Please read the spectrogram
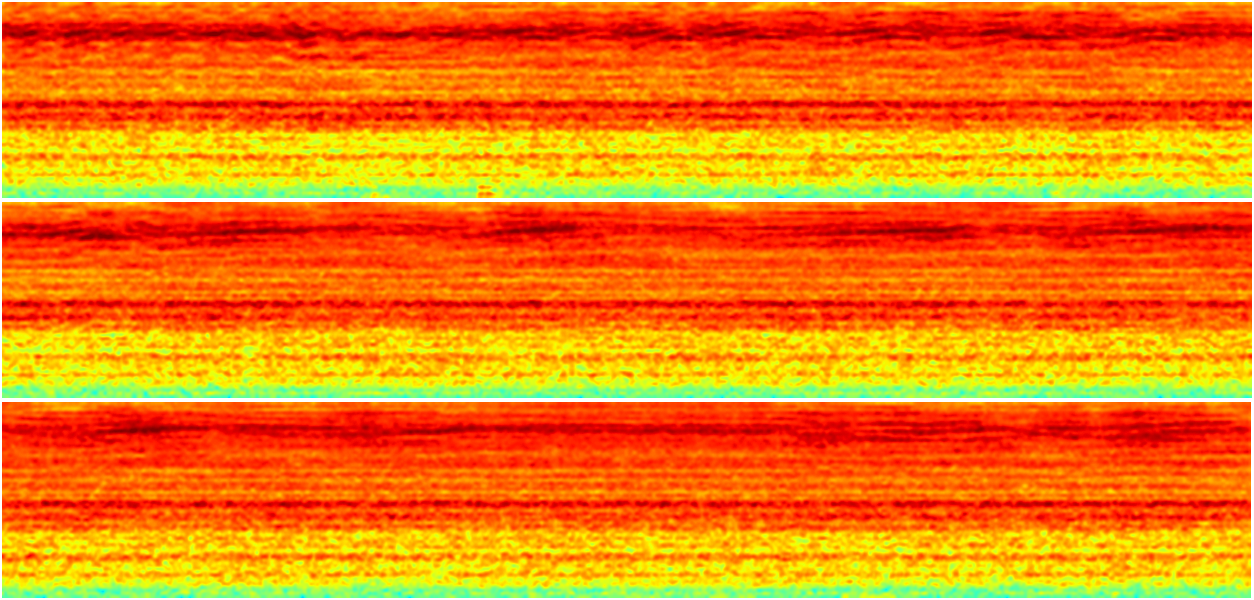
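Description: Hot air rework station blowing steadily, reflowing the solder to seat a new memory chip on the graphics card.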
